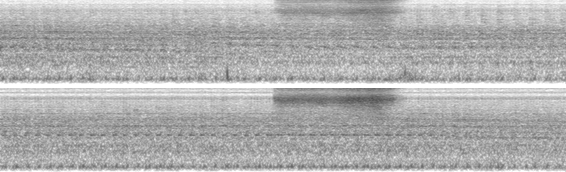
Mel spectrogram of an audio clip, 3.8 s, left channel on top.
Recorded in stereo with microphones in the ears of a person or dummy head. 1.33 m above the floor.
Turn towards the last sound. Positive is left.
turn(degrees=-70)  # may be behind; listen again after turning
